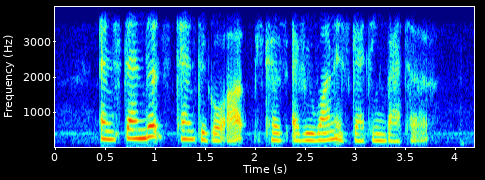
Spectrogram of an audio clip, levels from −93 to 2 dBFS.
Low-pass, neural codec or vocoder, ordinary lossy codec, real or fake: 3.6 kHz; codec, 16 kHz, 16 kbps, FunCodec, trained on Chinese and English, 50 frames a second; Opus, 16 kbps; fake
